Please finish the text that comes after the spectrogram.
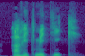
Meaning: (noun) arithmetic (mathematics of numbers, etc.); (adjective) arithmetic, arithmetical
- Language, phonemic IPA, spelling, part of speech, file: French, /a.ʁit.me.tik/, arithmétique, noun / adjective, Fr-arithmétique.ogg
